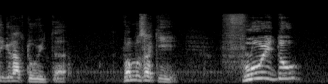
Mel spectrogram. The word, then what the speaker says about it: gratuita: O jornalista estava assistindo ao programa e ele ouviu a jornalista errar, pronunciar várias vezes fluido em vez de fluido, gratuito em vez de gratuito e gratuita em vez de gratuita.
